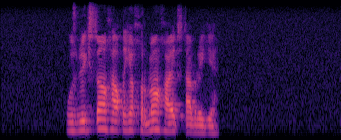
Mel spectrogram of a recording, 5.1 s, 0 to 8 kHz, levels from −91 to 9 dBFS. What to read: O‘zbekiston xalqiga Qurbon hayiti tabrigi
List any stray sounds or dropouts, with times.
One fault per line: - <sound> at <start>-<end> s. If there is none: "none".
none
